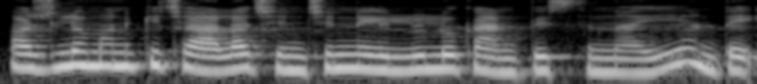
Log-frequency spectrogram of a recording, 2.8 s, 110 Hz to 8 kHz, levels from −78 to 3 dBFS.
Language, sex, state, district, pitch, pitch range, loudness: Telugu, female, Andhra Pradesh, Visakhapatnam, 240 Hz, 225-255 Hz, -21 LUFS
